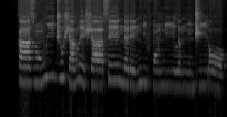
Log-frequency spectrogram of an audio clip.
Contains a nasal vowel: yes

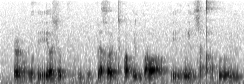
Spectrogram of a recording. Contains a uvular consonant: yes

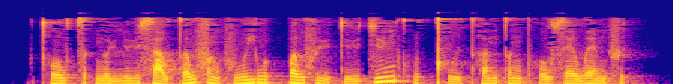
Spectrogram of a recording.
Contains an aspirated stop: yes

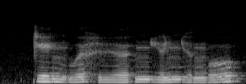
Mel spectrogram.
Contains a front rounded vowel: no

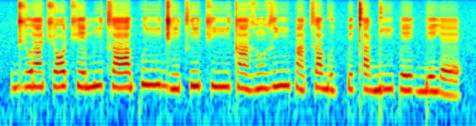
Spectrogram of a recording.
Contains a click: no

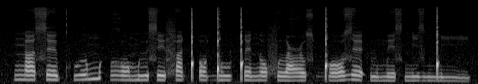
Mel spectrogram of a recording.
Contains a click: yes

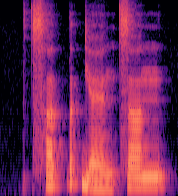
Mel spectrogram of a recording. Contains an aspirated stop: yes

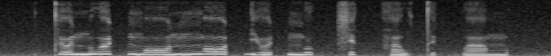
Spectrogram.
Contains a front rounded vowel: no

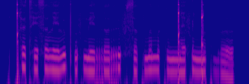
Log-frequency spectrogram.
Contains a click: yes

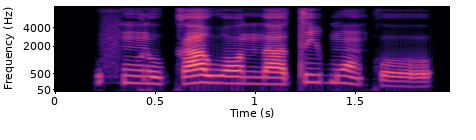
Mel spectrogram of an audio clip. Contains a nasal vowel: yes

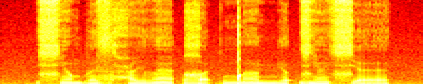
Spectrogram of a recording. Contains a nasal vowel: yes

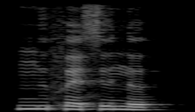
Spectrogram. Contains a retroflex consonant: no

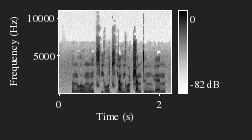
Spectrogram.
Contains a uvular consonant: no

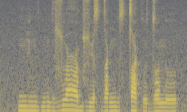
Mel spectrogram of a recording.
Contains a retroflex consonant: no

